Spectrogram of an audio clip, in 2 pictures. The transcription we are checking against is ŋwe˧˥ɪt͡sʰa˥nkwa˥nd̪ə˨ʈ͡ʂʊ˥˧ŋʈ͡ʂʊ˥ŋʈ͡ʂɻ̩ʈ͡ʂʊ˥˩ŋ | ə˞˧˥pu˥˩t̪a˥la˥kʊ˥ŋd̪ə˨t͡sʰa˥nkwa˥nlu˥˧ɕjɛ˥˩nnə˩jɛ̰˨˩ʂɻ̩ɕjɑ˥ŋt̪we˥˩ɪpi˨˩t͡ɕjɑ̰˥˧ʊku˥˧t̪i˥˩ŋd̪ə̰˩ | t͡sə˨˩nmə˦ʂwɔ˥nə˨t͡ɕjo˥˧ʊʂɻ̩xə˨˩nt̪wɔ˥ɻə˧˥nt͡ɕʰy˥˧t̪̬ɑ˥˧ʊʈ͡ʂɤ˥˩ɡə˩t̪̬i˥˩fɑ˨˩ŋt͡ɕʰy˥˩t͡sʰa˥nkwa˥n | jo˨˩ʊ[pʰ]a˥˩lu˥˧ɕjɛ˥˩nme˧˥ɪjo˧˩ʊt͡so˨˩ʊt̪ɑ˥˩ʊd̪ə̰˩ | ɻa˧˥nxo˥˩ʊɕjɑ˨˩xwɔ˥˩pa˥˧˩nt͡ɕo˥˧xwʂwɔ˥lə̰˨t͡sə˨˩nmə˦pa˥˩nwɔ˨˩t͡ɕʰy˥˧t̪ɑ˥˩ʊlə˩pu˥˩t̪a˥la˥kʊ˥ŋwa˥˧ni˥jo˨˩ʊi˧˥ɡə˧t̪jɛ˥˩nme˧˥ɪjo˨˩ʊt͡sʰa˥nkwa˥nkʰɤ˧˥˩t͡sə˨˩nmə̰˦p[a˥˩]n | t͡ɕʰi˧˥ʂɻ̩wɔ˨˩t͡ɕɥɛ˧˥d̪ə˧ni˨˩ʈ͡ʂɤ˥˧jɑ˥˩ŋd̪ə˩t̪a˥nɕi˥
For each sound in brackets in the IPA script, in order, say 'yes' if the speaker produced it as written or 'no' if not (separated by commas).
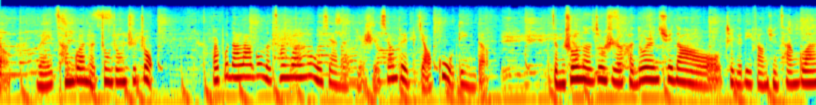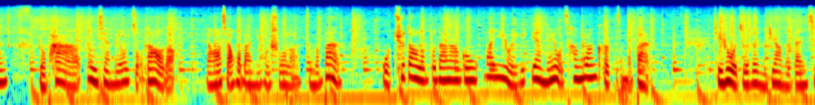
yes, yes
